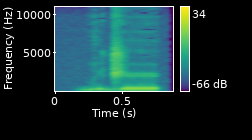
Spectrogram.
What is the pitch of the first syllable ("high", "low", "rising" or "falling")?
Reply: low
